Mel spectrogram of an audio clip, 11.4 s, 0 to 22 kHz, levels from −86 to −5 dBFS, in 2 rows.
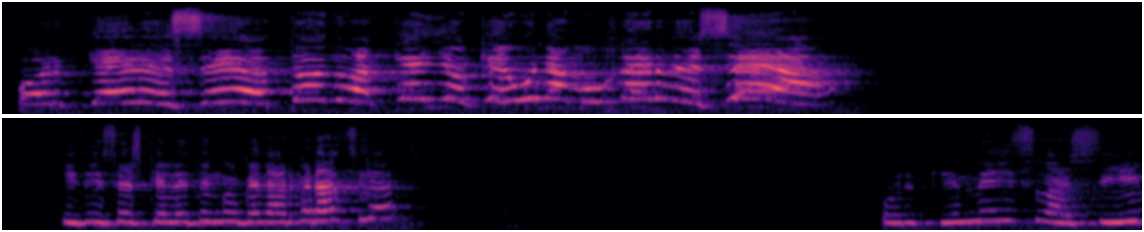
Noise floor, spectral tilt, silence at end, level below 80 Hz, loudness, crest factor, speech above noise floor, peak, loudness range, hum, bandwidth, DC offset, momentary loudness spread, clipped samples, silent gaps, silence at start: -61 dBFS; -0.5 dB/octave; 0 s; -84 dBFS; -38 LUFS; 22 dB; 16 dB; -20 dBFS; 16 LU; none; 16.5 kHz; under 0.1%; 15 LU; under 0.1%; 4.60-6.00 s, 8.06-8.22 s, 8.44-10.10 s; 0.1 s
